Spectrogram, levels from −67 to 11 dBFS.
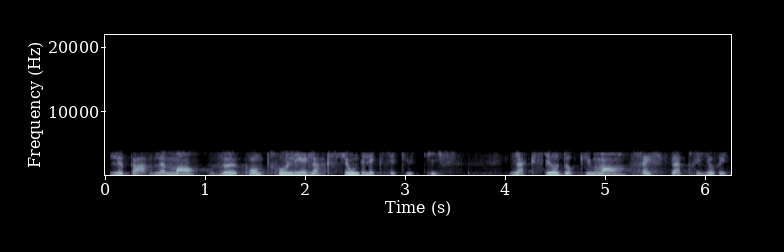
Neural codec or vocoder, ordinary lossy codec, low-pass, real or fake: codec, 24 kHz, 6 kbps, HILCodec; AAC, 16 kbps; 3.6 kHz; fake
